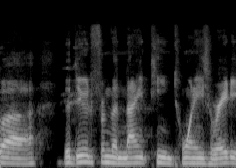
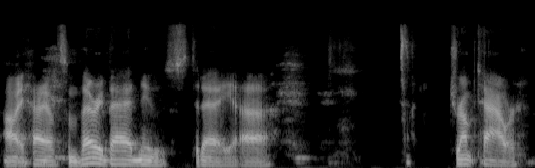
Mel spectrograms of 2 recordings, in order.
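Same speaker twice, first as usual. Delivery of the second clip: lightly Southern newsreader, low and grave; Southern accent anchor; 5 semitones lower than usual. Pretend. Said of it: "I don't know why I went Southern".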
